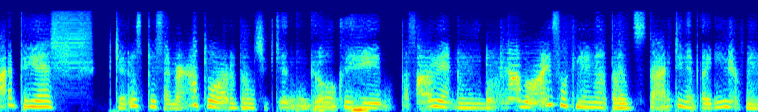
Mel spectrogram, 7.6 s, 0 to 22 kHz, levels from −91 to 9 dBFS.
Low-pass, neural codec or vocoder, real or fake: 14.4 kHz; codec, 44.1 kHz, 0.9 kbps, DAC; fake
